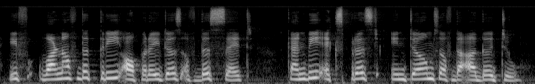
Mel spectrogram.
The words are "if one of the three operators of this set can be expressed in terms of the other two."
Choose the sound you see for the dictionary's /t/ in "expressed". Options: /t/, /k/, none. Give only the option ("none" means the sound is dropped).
/t/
